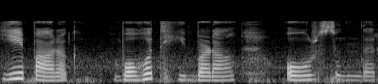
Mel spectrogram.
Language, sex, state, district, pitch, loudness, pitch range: Hindi, female, Haryana, Rohtak, 200 Hz, -19 LUFS, 190-220 Hz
